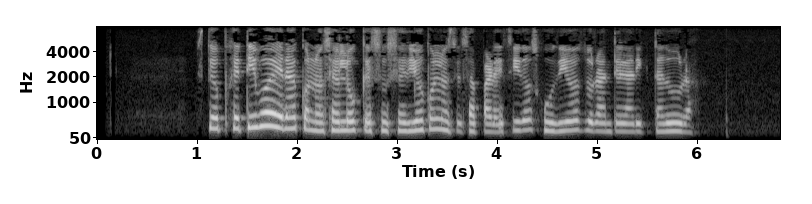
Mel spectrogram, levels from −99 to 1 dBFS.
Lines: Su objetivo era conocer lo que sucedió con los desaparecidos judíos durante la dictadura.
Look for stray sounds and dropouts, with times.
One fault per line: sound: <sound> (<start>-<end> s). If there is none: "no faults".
sound: dropout (1.0-1.1 s)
